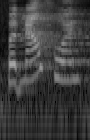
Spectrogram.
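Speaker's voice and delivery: high, loud protest; protesting boy. A narrator's reading. Ron protesting to the teacher, high loud protest. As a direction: cut in in protest.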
